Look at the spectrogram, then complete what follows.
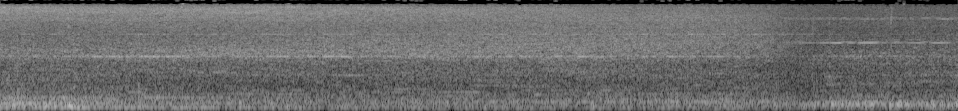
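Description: Steady airliner cabin noise at the gate during boarding: an even rush of air with a low hum beneath it.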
